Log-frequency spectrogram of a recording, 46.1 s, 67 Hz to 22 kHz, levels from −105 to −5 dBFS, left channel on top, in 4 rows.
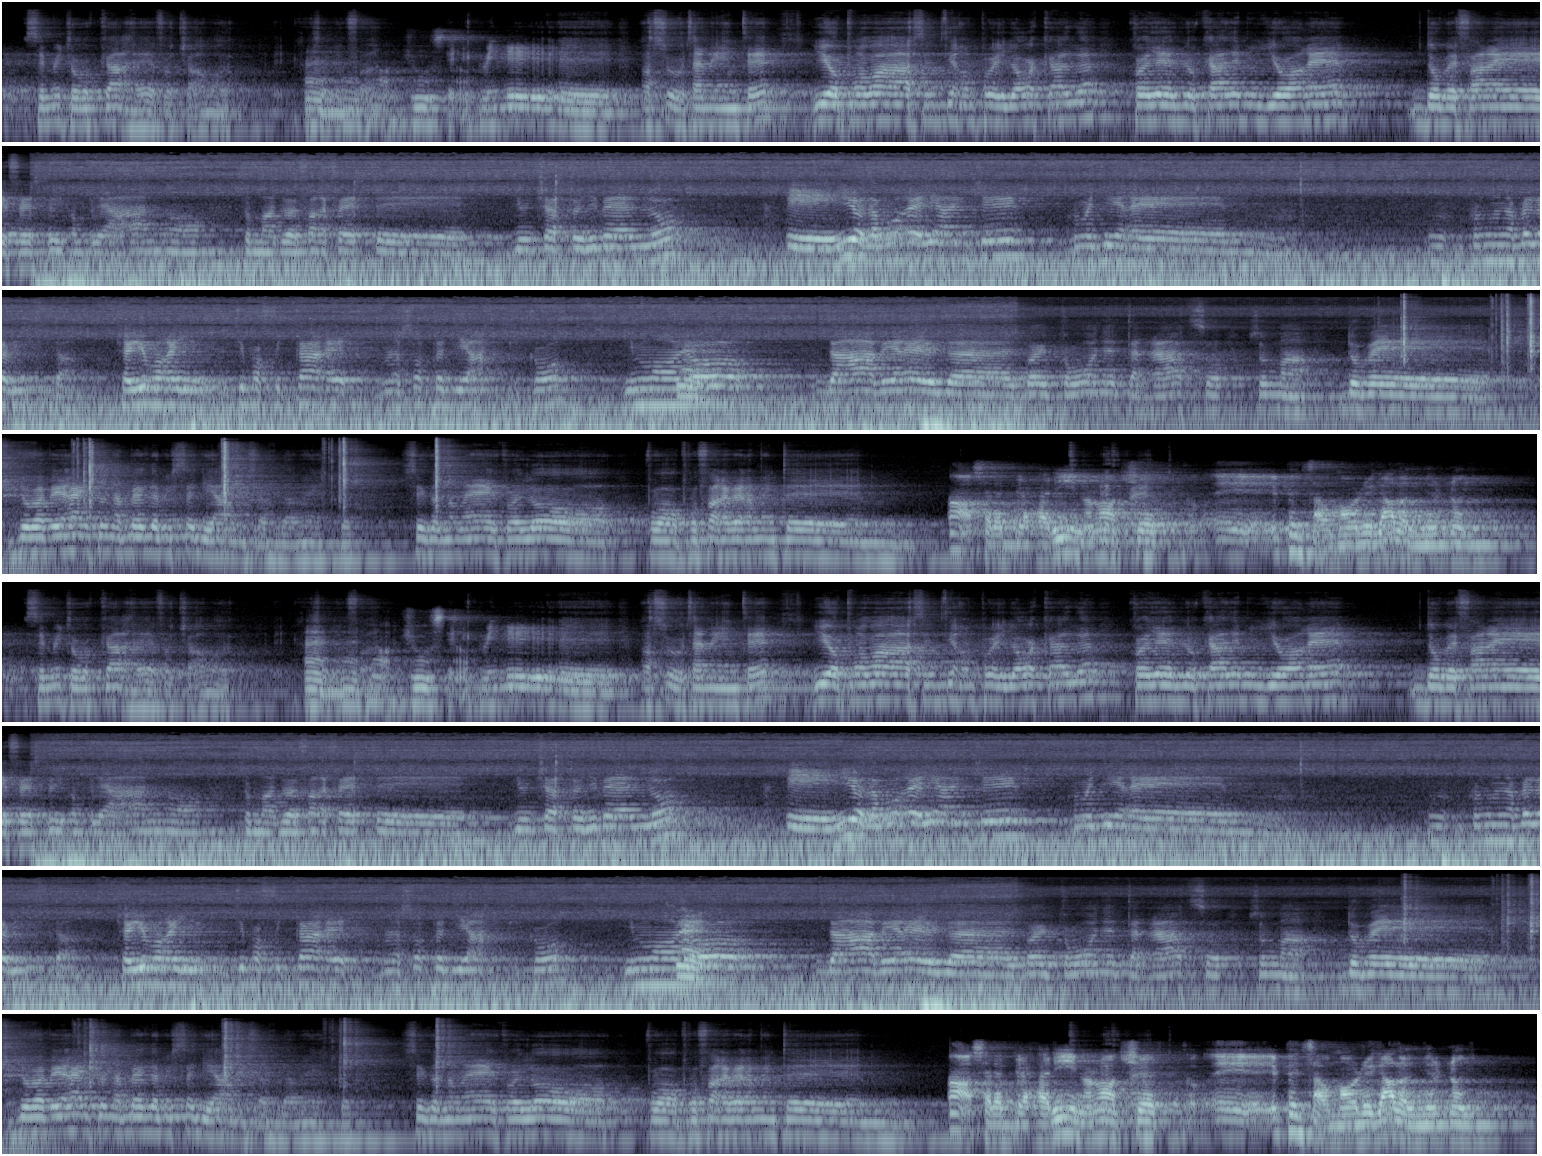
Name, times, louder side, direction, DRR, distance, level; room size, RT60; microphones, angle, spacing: voice 1, 0.2-1.9 2.3-2.9 3.3-10.2 10.6-16.8 17.3-21.4 22.2-28.7 29.2-41.5 42.8-43.5, left 1 dB, 5° left, 0.5 m, -42 dB
voice 2, 2.3-3.5 28.1-28.4 41.7-45.7, right 4 dB, 60° right, 0.5 m, -36 dB
sound 1, 11.7-30.7, equal, 30° left, 1.2 m, -40 dB
sound 2, 15.6-34.9, equal, 60° left, 1.8 m, -58 dB
sound 3, 33.4-33.7 34.2-34.6 35.1-35.3 36.2-36.3 37.0-37.2 37.9-38.0, left 9 dB, 80° left, 0.5 m, -39 dB
14.0 x 8.8 x 3.8 m
head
